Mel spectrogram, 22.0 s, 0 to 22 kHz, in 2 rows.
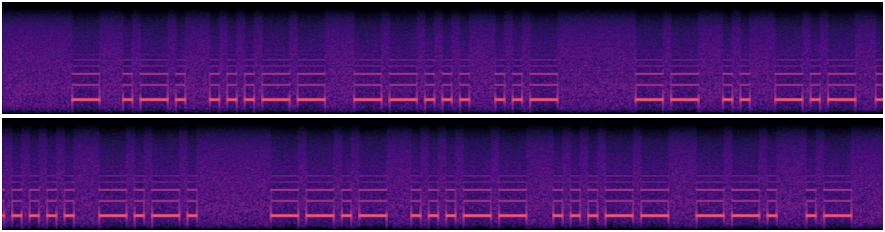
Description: Morse code, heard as a keyed tone, hand-sent with a paddle, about 11 wpm, 520 Hz. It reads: TR37U MIK5C Q33GA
